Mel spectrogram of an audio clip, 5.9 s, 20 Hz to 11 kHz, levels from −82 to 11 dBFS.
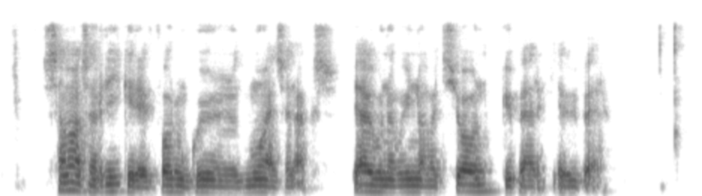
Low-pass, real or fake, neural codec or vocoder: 7.2 kHz; real; none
